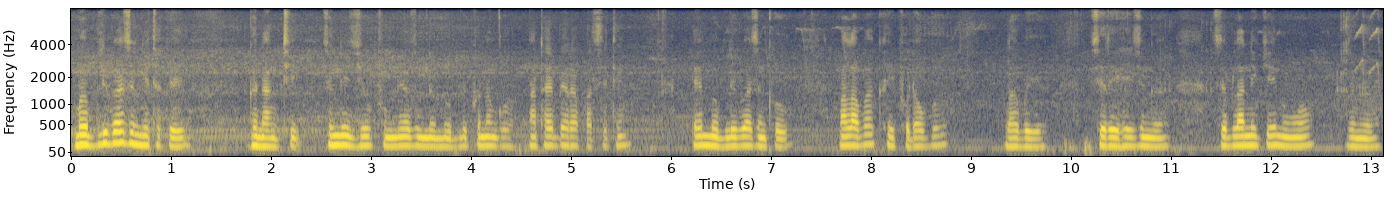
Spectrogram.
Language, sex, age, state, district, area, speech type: Bodo, male, 30-45, Assam, Udalguri, urban, spontaneous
